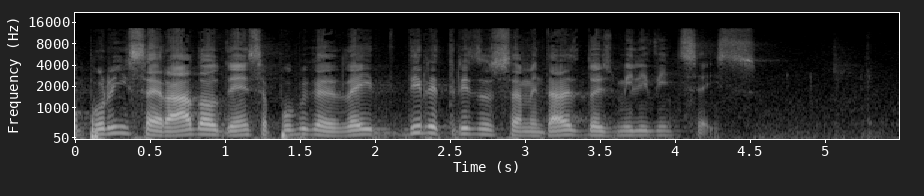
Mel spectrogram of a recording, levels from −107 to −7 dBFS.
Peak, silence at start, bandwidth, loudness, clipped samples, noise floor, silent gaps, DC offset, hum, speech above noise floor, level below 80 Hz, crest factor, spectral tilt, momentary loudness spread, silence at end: -28 dBFS; 0 s; 13 kHz; -46 LUFS; under 0.1%; -76 dBFS; none; under 0.1%; none; 30 dB; -64 dBFS; 20 dB; -4.5 dB/octave; 15 LU; 0.95 s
